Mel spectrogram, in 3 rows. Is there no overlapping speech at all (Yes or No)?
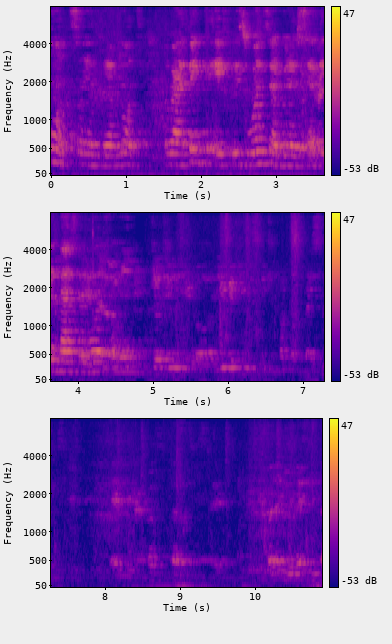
No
